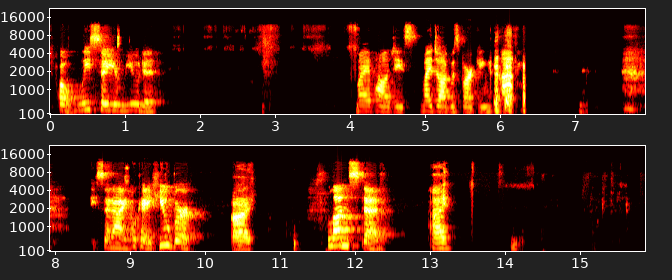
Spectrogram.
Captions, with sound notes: Oh, Lisa you're muted. >>My apologies, my dog was barking. (laughing) >>She sad aye, okay, Huber. >>Aye. >>Lundstedt. >>Aye.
